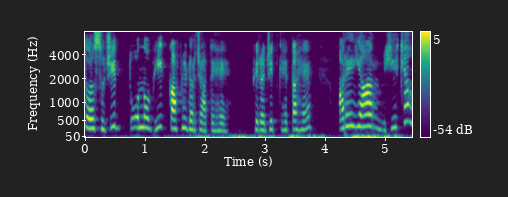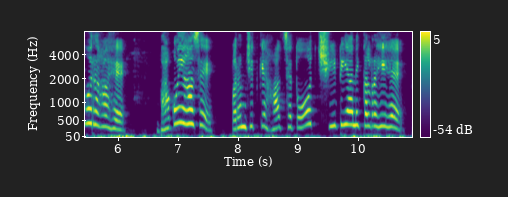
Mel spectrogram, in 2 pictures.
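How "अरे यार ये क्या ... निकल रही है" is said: alarmed. A narrator's reading. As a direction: shout at them to run. Friend sees ants from wound. (डर के मारे ऊँची आवाज़ में चिल्लाना)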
